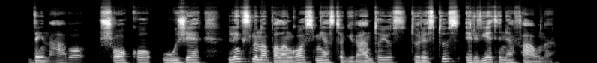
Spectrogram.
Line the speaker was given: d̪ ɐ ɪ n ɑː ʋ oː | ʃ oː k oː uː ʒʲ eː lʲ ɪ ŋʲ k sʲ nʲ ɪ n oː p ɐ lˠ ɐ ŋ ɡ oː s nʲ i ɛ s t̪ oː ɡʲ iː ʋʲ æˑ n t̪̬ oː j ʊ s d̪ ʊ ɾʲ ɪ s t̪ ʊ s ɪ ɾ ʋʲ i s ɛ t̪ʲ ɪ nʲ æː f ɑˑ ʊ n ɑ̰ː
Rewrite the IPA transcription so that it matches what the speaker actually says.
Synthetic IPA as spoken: d̪ ɐ ɪ n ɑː ʋ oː | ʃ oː k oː uː ʒʲ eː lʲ ɪ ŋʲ k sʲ mʲ ɪ n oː p ɐ lˠ ɐ ŋ ɡ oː s mʲ i ɛ s t̪ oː ɡʲ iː ʋʲ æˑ n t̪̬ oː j ʊ s t̪ ʊ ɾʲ ɪ s t̪ ʊ s ɪ ɾ ʋʲ i ɛ t̪ʲ ɪ nʲ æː f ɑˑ ʊ n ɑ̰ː

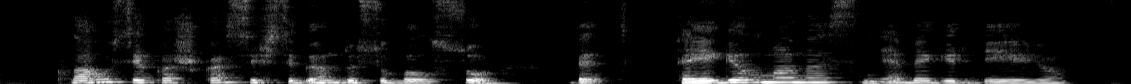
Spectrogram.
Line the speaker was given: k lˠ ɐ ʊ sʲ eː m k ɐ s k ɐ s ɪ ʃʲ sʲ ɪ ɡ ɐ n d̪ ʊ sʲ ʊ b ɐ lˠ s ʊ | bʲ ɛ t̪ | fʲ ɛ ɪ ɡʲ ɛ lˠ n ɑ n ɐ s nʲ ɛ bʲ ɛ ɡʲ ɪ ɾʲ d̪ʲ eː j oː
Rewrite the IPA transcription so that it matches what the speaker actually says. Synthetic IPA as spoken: k lˠ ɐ ʊ sʲ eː k ɐ ʃ k ɐ s ɪ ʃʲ sʲ ɪ ɡ ɐ n d̪ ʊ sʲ ʊ b ɐ lˠ s ʊ | bʲ ɛ t̪ | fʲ ɛ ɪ ɡʲ ɛ lˠ m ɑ n ɐ s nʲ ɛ bʲ ɛ ɡʲ ɪ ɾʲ d̪ʲ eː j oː

